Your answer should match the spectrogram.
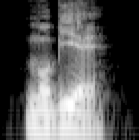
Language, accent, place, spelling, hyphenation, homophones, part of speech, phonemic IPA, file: German, Germany, Berlin, mobil, mo‧bil, Mobil, adjective, /moˈbiːl/, De-mobil.ogg
- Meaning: mobile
